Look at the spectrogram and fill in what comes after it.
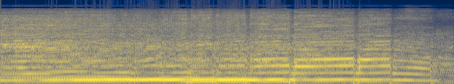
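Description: Car engine held at high revs during a burnout, a steady high engine note with the tyres spinning and smoking on the spot; near the end the revs drop away.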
